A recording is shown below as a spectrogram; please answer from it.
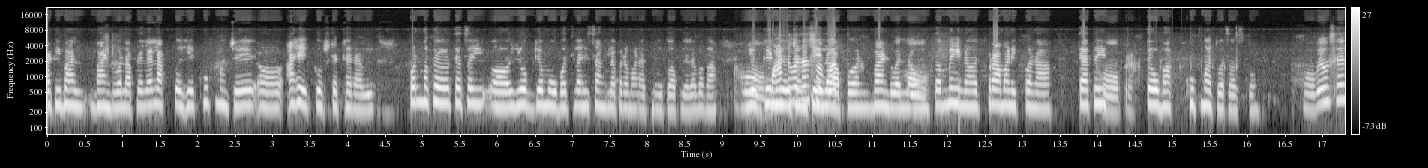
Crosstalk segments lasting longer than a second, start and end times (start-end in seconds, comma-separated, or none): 9.3-10.7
